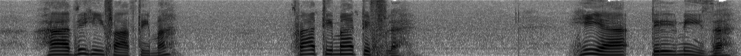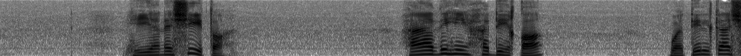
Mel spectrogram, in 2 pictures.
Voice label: arabic basic listening practice

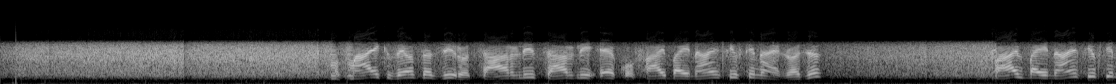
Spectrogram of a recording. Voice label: 21MHz SSB

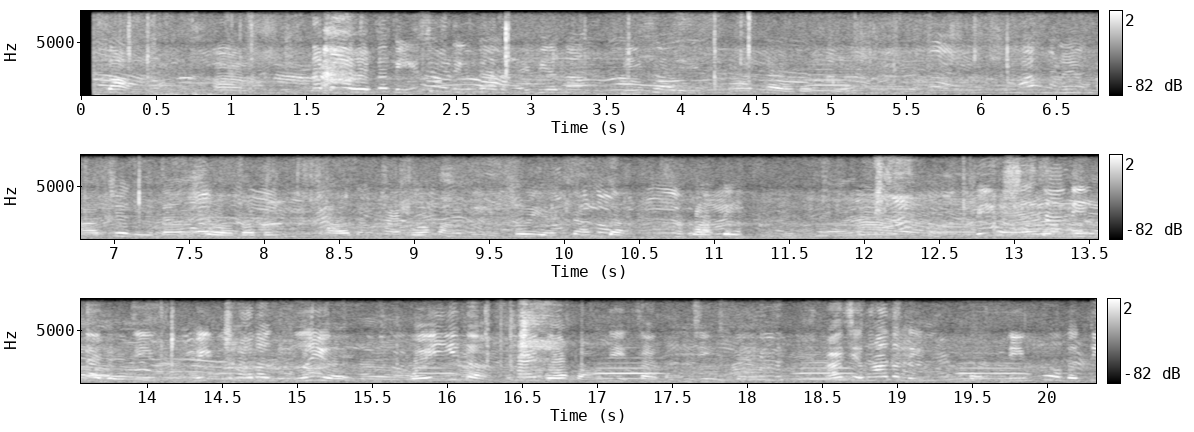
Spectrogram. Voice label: ming tombs tourist guide

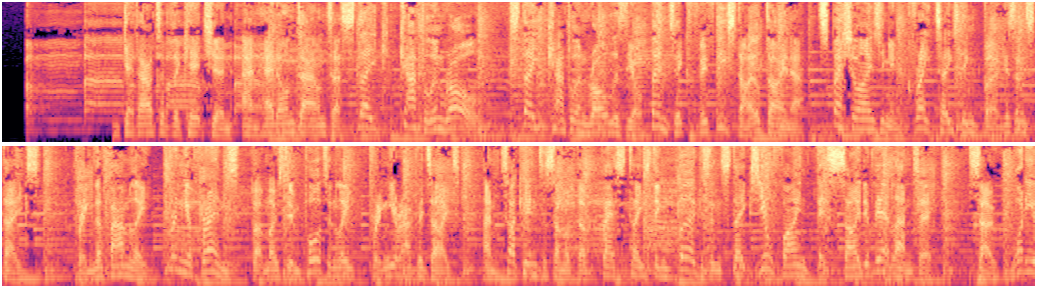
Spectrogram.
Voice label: radio campaign; steak cattle roll

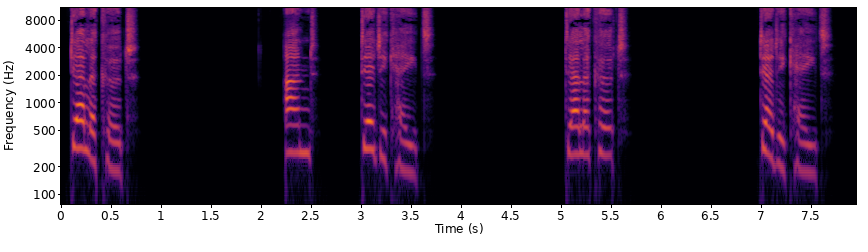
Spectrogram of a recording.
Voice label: delicate dedicate rp british accent training

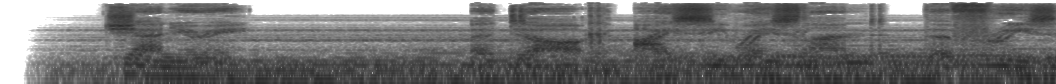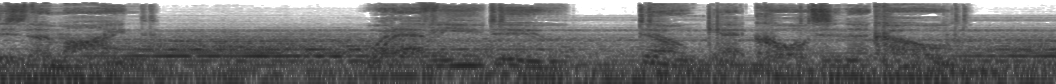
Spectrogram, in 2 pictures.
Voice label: tv trailer scifi

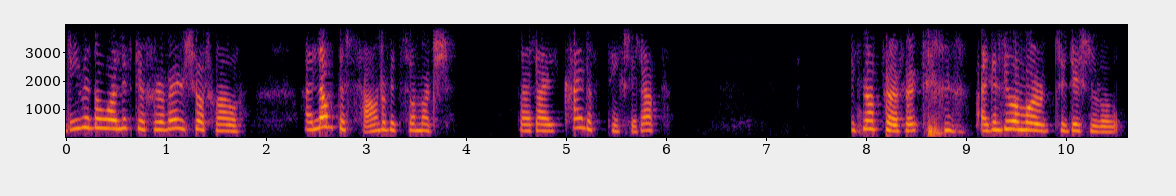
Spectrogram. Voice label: accent

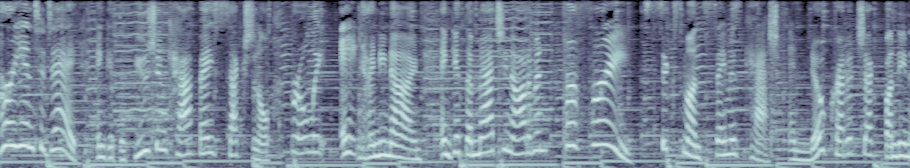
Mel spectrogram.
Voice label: furniture radio commercial

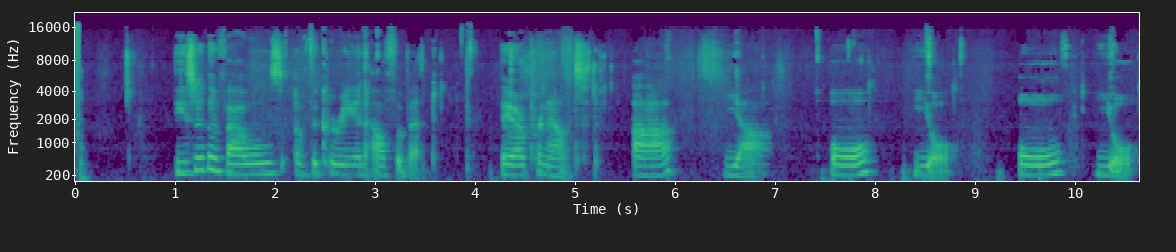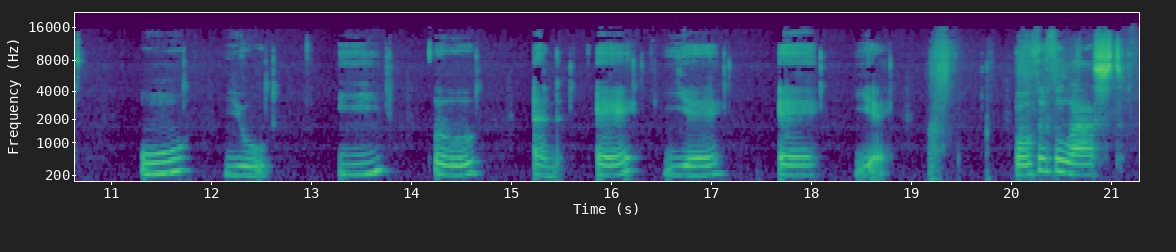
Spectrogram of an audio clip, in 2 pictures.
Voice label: korean vowels

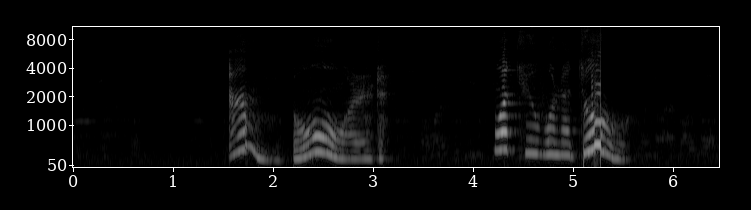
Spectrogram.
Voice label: voice acting

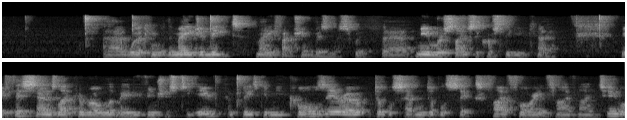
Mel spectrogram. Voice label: commercial executive

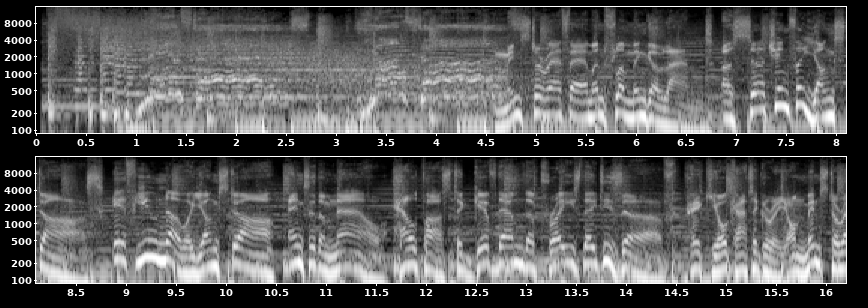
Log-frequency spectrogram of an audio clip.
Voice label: young stars zoo advert

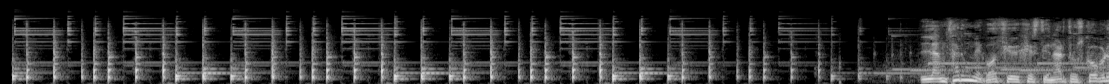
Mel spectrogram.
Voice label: spanish voice overs

